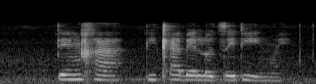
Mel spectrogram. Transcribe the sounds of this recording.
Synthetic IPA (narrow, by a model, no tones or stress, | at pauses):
tʼeŋ̩χʰa | d̥it͡ɬʼabɛlɔt͡sʼediːŋwɛ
